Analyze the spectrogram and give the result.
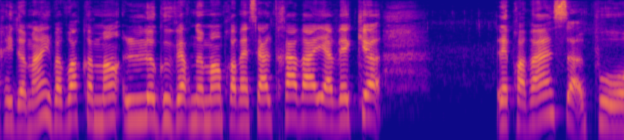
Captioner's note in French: voix de l'interprète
